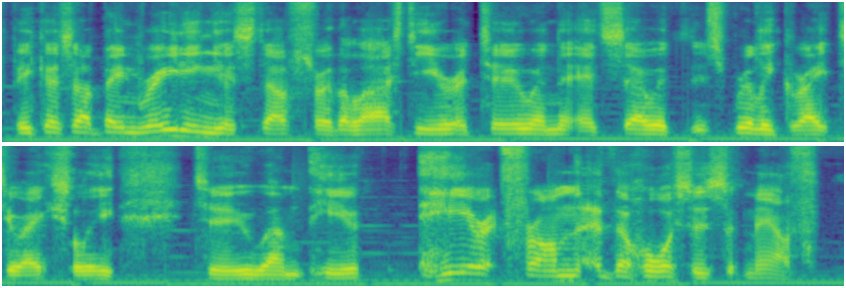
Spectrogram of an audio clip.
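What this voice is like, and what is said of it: Australian accent. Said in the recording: “It's very nice to very nice to hear an Australian accent.”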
